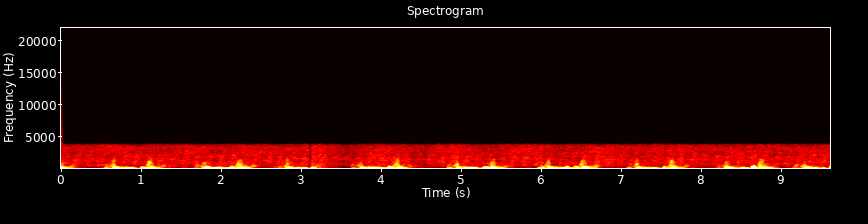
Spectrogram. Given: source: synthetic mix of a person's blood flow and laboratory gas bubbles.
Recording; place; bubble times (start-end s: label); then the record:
Doppler ultrasound of blood flow; precordium
6.00-6.06 s: bubbles
6.29-6.36 s: bubbles
From the record:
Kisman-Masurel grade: 112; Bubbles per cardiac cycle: 1 to 2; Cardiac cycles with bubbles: 1 to 10%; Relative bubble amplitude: moderate (0.250 to 0.450); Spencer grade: 1 (occasional bubble signal discernible with the cardiac motion signal, with majority of cardiac periods free of bubbles); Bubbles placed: only in the low amplitude regions of the cardiac cycle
